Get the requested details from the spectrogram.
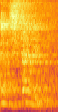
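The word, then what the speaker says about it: اجتنبوا: Ijtanibu, kalau kita berhenti bacanya ijtanibu.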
